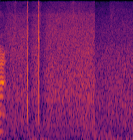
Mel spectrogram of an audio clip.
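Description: Steady rush of whitewater rapids on a river running high, with two sharp clicks about half a second in.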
